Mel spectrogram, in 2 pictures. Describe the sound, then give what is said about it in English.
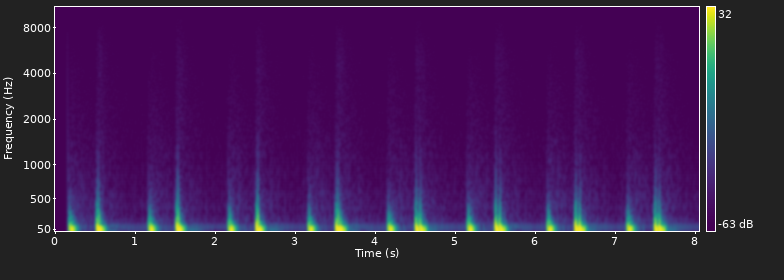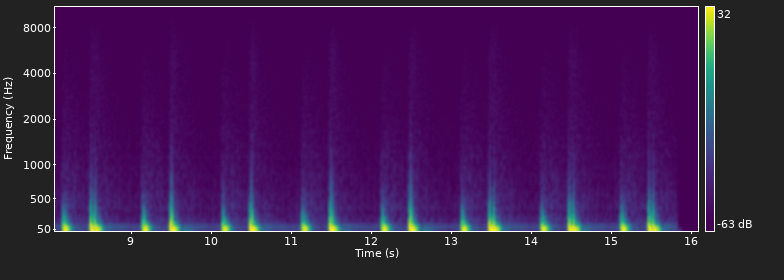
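Dog heart sounds with a persistently split second sound: low, dull lub-dub thumps repeating evenly at a slow, steady sixty beats per minute, with no voices. “Heartworm disease and subsequent pulmonary hypertension is probably the most common cause of persistent splitting of S2 in dogs.”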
